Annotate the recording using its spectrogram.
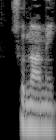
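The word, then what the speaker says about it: tsunami: सुनामी की बात करते हैं। ये टी साइलेंट रहता है, इसमें सुनामी लिखा हुआ, हिंदी में सुनामी कहते हैं, इंग्लिश में सुनामी कहते हैं।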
